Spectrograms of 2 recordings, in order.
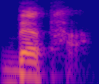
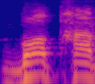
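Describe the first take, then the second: First: The first syllable has an open 'ae' vowel. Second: The first syllable has a plain 'o' vowel. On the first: The speaker calls it right. "এই যে বটাকে একটু একারান্ত করে দিল।" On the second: The speaker calls it wrong. "বথা না।"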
